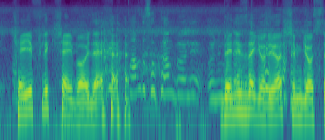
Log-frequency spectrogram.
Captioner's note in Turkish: kahkaha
